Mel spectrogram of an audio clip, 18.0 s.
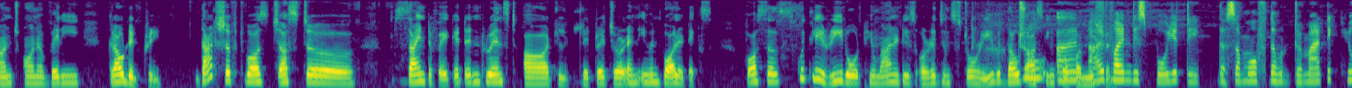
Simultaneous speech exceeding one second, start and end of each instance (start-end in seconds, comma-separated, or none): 13.6-14.9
